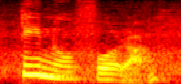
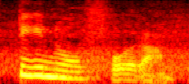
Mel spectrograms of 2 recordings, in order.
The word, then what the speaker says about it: Ctenophora: It is very small phylum, that is phylum Ctenophora. Here C is silent. Okay, how to pronounce Ctenophora?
